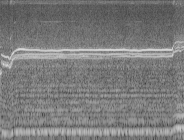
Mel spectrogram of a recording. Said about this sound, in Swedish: En liten drönare lyfter mot himlen vid ett övningsfält utanför Karlskrona.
